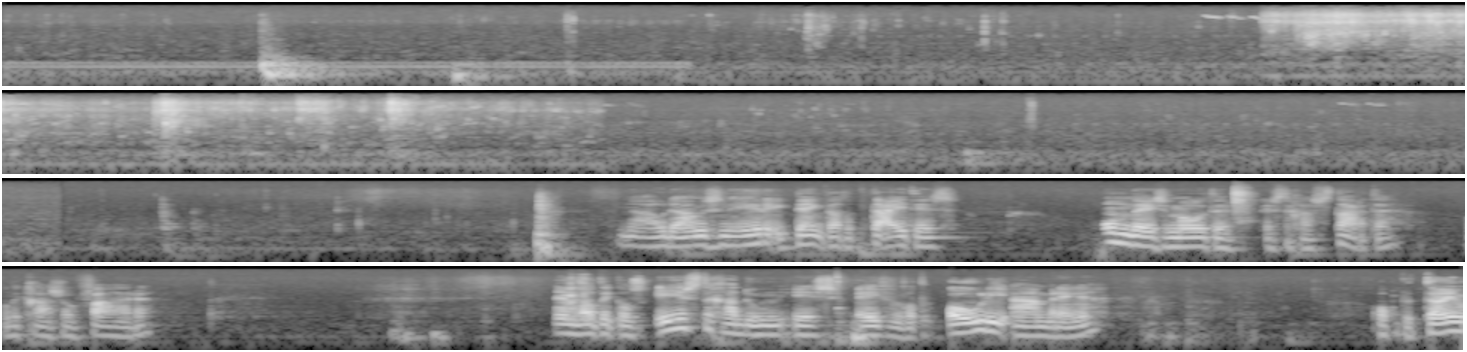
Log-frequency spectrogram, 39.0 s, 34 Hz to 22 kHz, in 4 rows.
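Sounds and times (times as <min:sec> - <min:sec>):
low hum: 0:00.0 - 0:21.2
heavy knock: 0:01.7 - 0:02.3
water splashing on deck: 0:04.6 - 0:19.9.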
